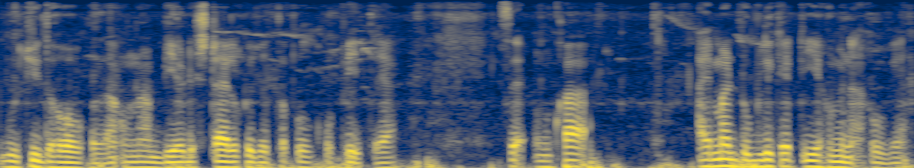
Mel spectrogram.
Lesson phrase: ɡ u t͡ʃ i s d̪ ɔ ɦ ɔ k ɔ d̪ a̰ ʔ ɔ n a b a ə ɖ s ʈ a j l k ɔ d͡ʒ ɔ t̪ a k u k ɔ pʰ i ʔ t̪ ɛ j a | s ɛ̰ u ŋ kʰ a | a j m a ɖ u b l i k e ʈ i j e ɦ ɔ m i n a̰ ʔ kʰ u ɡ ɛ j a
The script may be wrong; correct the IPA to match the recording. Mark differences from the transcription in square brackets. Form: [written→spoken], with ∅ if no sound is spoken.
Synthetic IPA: ɡ u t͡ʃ i [s→∅] d̪ ɔ ɦ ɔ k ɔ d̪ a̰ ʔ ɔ n a b [a→i] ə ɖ s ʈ a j l k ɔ d͡ʒ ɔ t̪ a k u k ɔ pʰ i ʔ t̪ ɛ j a | s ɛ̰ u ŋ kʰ a | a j m a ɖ u b l i k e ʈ i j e ɦ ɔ m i n a̰ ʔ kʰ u ɡ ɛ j a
